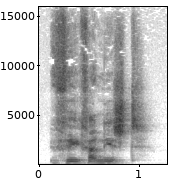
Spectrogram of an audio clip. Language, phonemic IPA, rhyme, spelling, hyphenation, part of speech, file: Dutch, /ˌveː.ɣaːˈnɪst/, -ɪst, veganist, ve‧ga‧nist, noun, Nl-veganist.ogg
- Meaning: a vegan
